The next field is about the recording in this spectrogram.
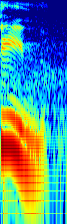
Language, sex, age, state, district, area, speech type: Marathi, female, 30-45, Maharashtra, Mumbai Suburban, urban, read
